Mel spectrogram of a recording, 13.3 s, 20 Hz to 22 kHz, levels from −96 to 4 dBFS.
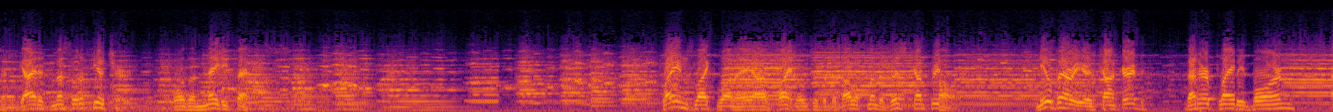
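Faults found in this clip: Compressed frames skipped at 0.77, 2.21, 4.97, 5.90, 9.38 and 12.33 s. Audio jumps ahead a few tenths of a second each time. Decoder dropping missing or damaged frames; frames of roughly 23 ms.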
